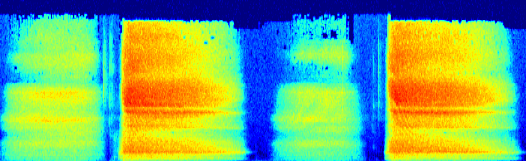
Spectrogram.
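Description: Slow, deep breathing during a relaxation exercise: four long, airy breaths, with quieter inhalations alternating with louder, hissing exhalations that fade gradually, separated by brief pauses and no talk.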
